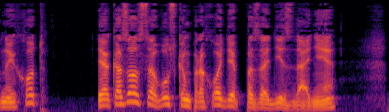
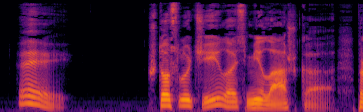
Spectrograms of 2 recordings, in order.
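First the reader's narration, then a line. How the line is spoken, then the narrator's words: Purring. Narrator (Russian): промурлыкал Калверт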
